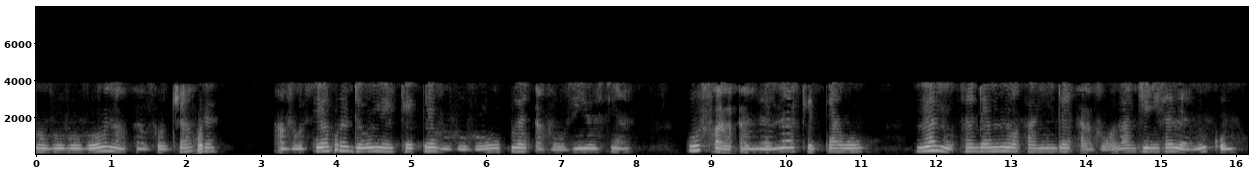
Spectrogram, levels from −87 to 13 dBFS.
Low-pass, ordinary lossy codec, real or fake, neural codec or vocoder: 7.2 kHz; AAC, 16 kbps; fake; codec, 16 kHz, 2 kbps, FreqCodec, smaller model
